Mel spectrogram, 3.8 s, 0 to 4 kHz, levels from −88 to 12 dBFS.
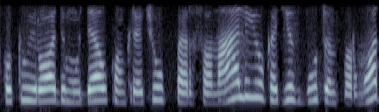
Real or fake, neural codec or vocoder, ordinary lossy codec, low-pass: real; none; AAC, 24 kbps; 3.6 kHz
